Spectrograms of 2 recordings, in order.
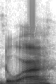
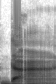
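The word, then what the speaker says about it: دَعَا: Nah, ini tadi antum bacanya doa, yang benar da'a ya.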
